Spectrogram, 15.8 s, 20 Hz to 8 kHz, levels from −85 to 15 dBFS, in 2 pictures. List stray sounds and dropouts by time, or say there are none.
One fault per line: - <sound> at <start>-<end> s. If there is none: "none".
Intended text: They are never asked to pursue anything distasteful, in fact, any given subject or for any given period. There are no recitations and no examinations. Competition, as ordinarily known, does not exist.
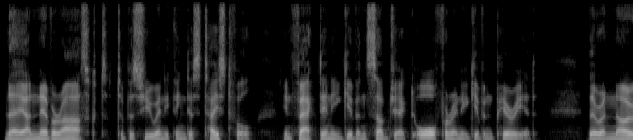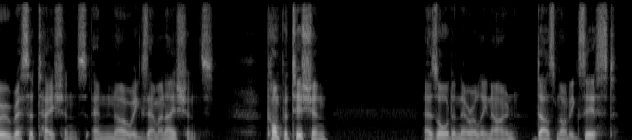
none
